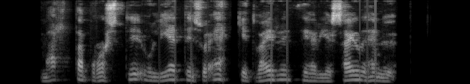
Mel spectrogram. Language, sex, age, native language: Icelandic, male, 70-79, Icelandic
